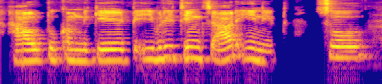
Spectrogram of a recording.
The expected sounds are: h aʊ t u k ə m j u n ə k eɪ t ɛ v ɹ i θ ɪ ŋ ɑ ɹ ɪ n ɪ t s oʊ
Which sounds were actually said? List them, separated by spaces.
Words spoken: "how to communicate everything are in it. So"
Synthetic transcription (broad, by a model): h aʊ t u k ə m j u n ə k eɪ t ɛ b ɹ i t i ŋ ɑ ɹ ɪ n ɪ t s oʊ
